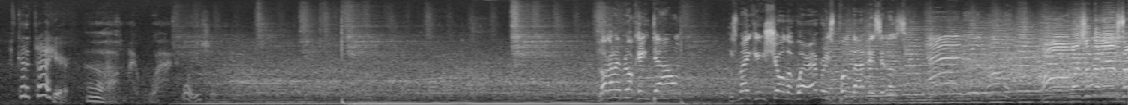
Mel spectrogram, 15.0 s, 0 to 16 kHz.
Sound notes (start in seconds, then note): 2.3 ominous music plays; 3.1 crowd boos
